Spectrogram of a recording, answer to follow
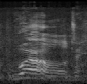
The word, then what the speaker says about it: world: the word word okay for that one you've got to hit the L like crazy for the word world world you got to haveit that L world it's all in the rld D you got if you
